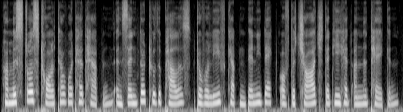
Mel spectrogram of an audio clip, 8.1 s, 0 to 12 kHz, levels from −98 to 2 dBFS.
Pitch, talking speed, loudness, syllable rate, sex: 190 Hz, 180 wpm, -19 LUFS, 5.2 syllables/s, female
